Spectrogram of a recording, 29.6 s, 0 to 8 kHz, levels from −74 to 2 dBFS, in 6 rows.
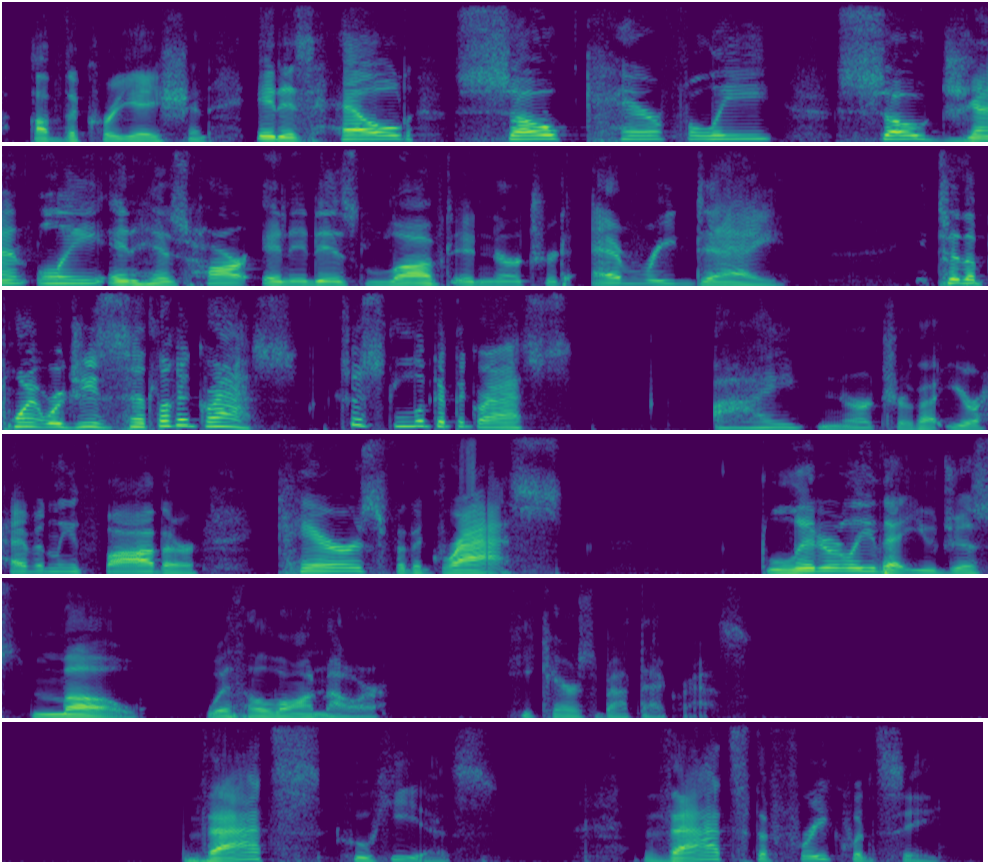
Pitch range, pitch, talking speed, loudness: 115-190 Hz, 155 Hz, 130 wpm, -21 LUFS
